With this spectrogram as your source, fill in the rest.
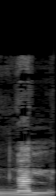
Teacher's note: Ini adalah alif lam qamariyah ataupun disebut sebagai izhar qamari ya. Jadi bacaannya mesti diizharkan. Jelas bunyi lam yang mati. Sebab itu kita baca tadi wala ya'laman nal, bukan nala tapi nal.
